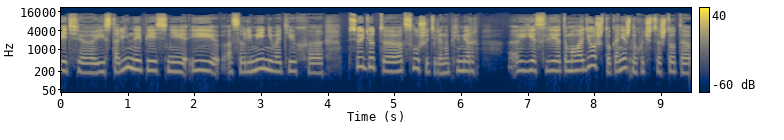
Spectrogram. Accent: Veliky Ustyug, Vologda Oblast, Russia; now in Moscow, Russia; Да, я родом с Вологодской области, город Великий Устюг, город очень красивый, очень много церквей.

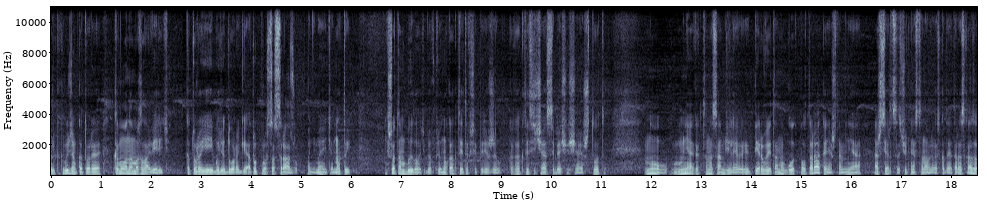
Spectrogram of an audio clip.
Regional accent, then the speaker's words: Donetsk, Donetsk Oblast, Ukraine; now in Moscow, Russia; Потому что я там приехал из Донецка какого-то в Москву, и сразу берите

